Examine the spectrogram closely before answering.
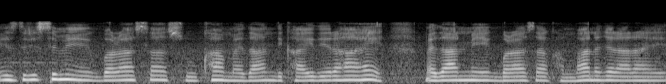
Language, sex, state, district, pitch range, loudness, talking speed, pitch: Hindi, female, Uttar Pradesh, Etah, 180-205 Hz, -15 LUFS, 200 wpm, 190 Hz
